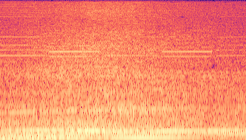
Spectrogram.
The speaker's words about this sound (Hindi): office तक पहुंचने के लिए टैक्सी पकड़ी इतना ट्रैफिक लग रहा था जैसे पूरा शहर मेरी कलम को बिकने से बचाने की कोशिश कर रहा है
